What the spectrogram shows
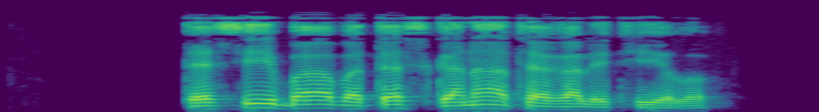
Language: Phalura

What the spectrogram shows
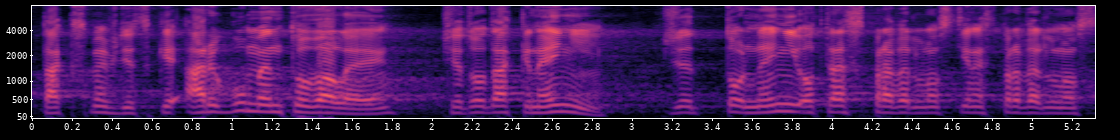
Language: Czech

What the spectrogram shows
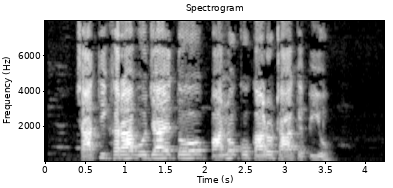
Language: Gurgula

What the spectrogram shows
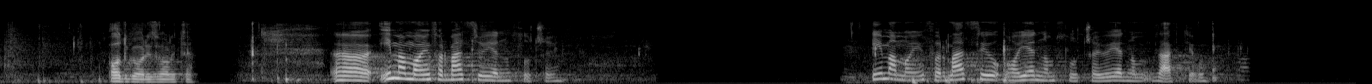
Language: Croatian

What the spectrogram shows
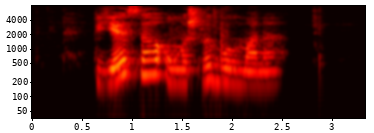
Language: Bashkir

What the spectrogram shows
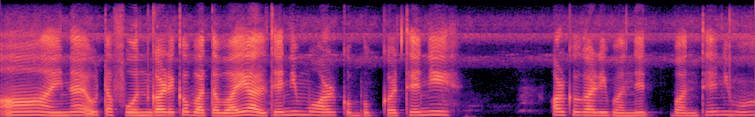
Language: Nepali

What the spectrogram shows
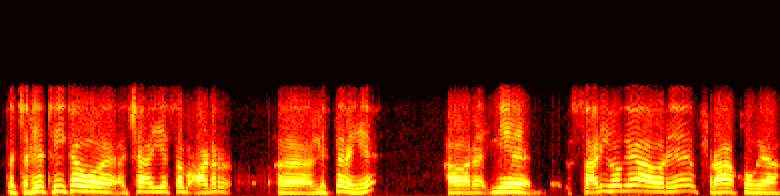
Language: Hindi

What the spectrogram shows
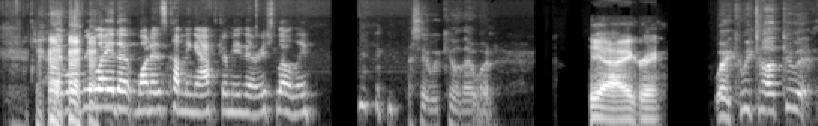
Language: English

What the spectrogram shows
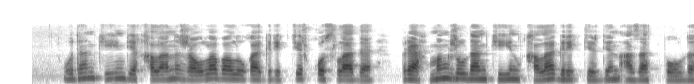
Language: Kazakh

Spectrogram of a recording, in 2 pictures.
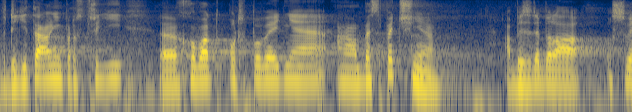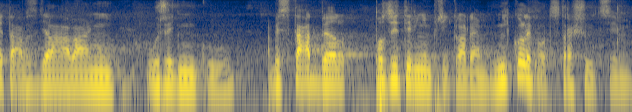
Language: Czech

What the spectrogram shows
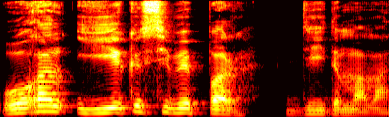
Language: Kazakh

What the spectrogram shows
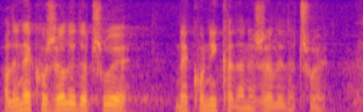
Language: Serbian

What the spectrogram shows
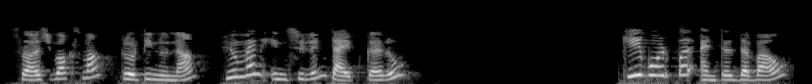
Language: Gujarati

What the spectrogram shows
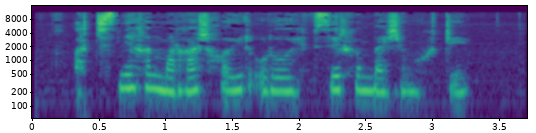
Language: Mongolian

